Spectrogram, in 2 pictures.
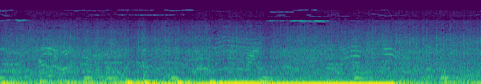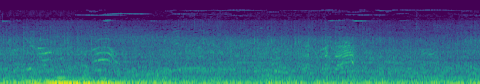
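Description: A crowd chatters outdoors along a street.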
